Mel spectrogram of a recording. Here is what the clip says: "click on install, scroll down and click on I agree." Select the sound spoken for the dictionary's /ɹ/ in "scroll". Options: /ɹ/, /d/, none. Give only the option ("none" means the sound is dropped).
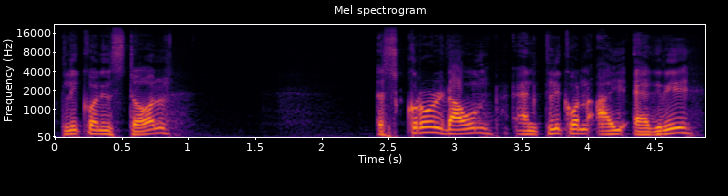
/ɹ/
